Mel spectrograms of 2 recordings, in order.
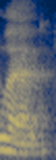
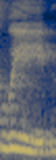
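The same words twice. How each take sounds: First: The vowel is short, rhyming with 'red'. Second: The vowel is long, rhyming with 'need'. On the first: The speaker calls it wrong. "not lead" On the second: The speaker calls it right. "it is pronounced lead"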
